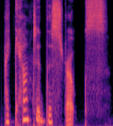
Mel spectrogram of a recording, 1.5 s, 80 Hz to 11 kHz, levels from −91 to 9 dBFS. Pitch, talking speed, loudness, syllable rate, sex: 190 Hz, 160 wpm, -18 LUFS, 4.4 syllables/s, female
